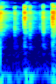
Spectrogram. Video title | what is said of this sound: GRWM Drugstore Makeup Favorites-NEW L’Oréal Skin Ink Review | I'm going to shake it up. Do you hear that ball in there?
